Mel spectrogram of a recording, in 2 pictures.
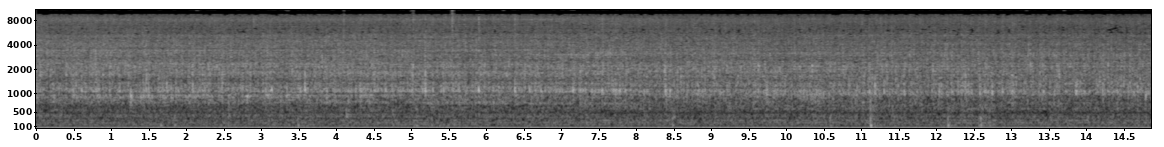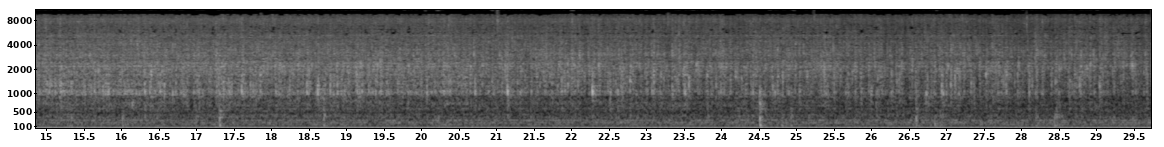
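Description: Milkfish frying in hot oil in a lidded pan: a steady sizzle dotted with small crackling pops, gradually getting a little quieter.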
